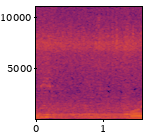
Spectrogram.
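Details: Close-up of honey bees returning with pollen to their hive, Caribou, Nova Scotia, Canada, in May 2015; a loud, full droning buzz, growing slightly stronger at the end as a bee passes near.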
